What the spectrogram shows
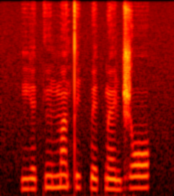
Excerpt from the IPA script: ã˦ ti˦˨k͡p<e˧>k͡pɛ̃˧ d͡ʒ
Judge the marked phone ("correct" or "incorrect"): correct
